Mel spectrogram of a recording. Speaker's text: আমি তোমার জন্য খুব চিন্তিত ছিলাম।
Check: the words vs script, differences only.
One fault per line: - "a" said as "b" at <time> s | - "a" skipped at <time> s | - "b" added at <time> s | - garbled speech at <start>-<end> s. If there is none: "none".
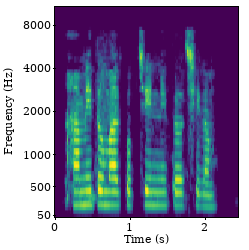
- "জন্য" skipped at 0.8 s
